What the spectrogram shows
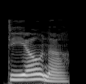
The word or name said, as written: diona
